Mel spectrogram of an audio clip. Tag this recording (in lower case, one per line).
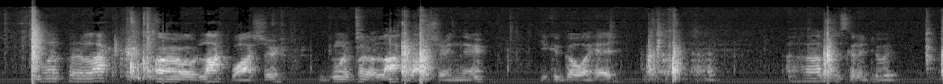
speech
